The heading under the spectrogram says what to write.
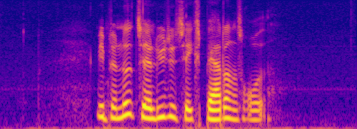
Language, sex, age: Danish, female, 36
